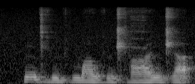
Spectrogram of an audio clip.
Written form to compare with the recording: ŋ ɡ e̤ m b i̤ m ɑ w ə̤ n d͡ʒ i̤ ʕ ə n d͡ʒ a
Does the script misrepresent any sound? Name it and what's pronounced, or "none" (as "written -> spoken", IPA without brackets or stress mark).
none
